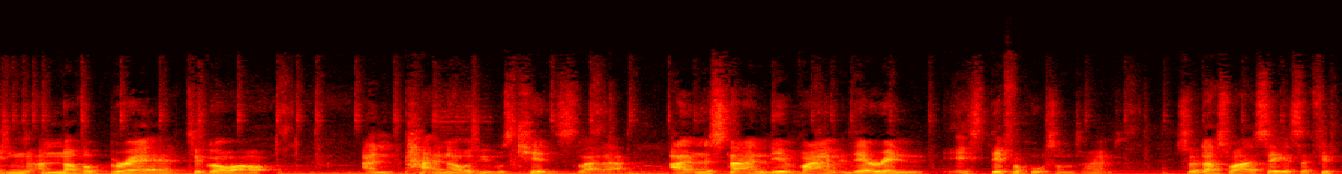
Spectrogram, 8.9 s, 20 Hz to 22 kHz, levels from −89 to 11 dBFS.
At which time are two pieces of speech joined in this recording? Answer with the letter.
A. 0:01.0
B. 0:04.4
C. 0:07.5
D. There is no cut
B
